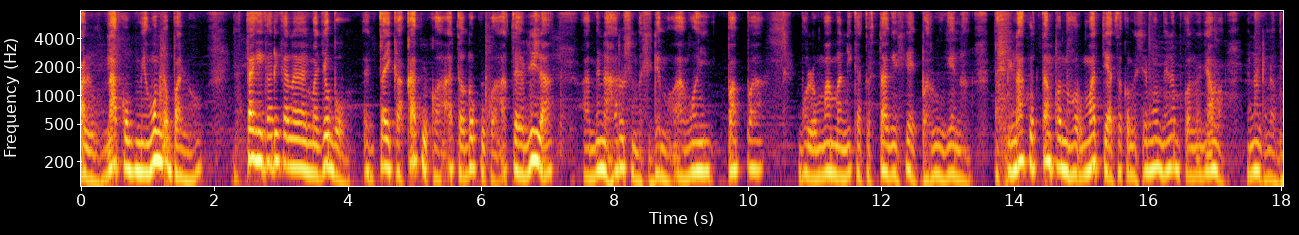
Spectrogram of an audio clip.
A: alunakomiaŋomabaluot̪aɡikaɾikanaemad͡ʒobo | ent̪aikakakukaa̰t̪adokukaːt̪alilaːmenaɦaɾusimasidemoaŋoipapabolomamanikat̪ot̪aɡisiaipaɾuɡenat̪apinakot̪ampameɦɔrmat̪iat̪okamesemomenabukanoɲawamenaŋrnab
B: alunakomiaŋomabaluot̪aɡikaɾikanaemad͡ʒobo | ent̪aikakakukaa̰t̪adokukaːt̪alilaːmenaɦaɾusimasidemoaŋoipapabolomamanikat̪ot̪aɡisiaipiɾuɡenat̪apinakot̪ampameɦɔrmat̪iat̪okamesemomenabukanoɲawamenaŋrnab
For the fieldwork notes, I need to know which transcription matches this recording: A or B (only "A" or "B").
A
